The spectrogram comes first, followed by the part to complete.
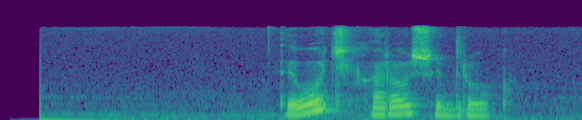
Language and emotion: Russian, positive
